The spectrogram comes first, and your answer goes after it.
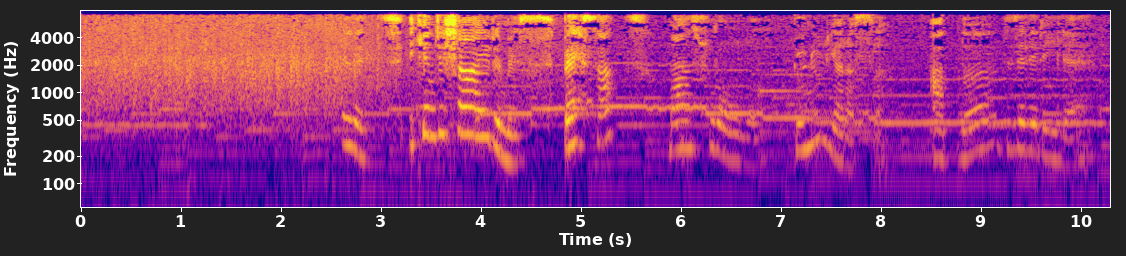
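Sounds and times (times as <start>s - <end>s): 
audience applauding a poet after a reading: 0.0s - 3.3s
speech: 2.6s - 10.2s.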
